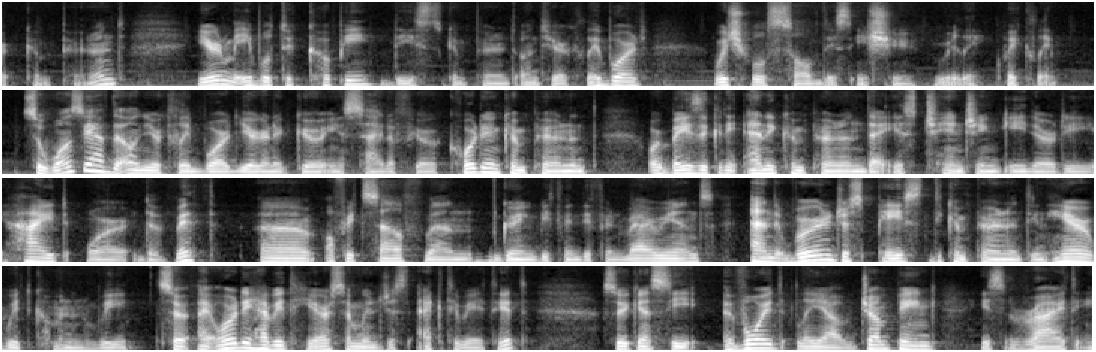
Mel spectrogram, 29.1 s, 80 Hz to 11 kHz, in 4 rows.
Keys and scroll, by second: 25.7 super+é.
